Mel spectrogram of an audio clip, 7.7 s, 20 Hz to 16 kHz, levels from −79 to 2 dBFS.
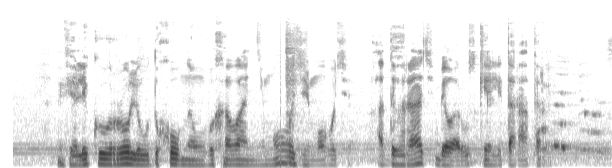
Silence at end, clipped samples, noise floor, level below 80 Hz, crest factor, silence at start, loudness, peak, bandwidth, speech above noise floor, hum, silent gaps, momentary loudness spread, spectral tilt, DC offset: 0 s; under 0.1%; -50 dBFS; -60 dBFS; 20 dB; 0.15 s; -28 LUFS; -10 dBFS; 10.5 kHz; 22 dB; none; none; 13 LU; -6.5 dB/octave; under 0.1%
